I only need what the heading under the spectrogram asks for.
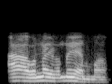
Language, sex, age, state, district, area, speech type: Telugu, male, 60+, Andhra Pradesh, Bapatla, urban, conversation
